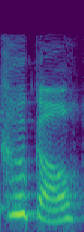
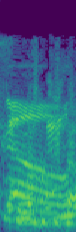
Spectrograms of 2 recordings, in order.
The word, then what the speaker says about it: Cuoco: Tony's a huge Young Sheldon fan, so Look, Kaylee Kuko. Nobody knew. who she- Cuoco? What? How do you say it? Like, Cuoco.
